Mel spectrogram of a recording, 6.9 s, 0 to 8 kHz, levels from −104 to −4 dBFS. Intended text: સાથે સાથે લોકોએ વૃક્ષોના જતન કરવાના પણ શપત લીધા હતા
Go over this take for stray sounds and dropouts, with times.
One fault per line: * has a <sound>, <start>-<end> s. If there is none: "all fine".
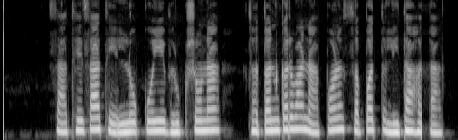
* has a dropout, 6.3-6.4 s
